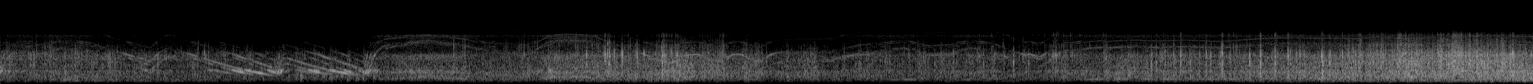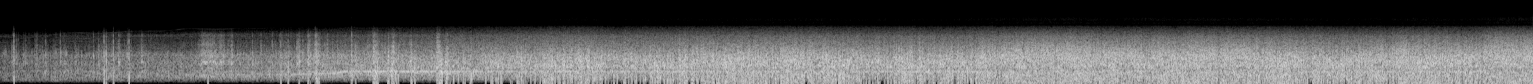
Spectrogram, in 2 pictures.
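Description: Twin electric ducted fans of a Freewing 737-800 model jet, heard from an onboard camera. They whine at taxi power, then spool up over several seconds from about twelve seconds in to full throttle for the takeoff run. The second half is a loud, steady rush of fan and air noise with a high whine on top, and low rumbling from strong wind buffeting the microphone.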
